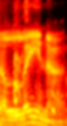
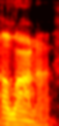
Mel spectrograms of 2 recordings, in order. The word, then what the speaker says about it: Elena: Um, also I owe you an apology because I was mispronouncing your name earlier because it's it's Elena, not Alana.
